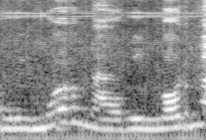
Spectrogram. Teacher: No pronuncia esa S implosiva de 200. En limosna, pronuncia algún tipo de aspiración, o a lo mejor pronunciaba incluso rotacismo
